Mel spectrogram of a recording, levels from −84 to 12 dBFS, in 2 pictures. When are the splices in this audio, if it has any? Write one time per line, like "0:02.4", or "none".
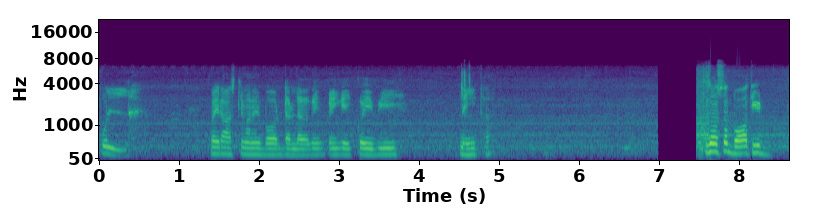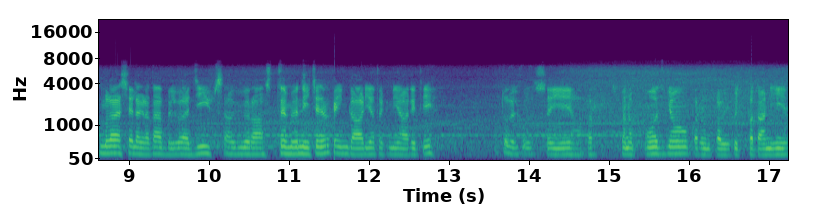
none

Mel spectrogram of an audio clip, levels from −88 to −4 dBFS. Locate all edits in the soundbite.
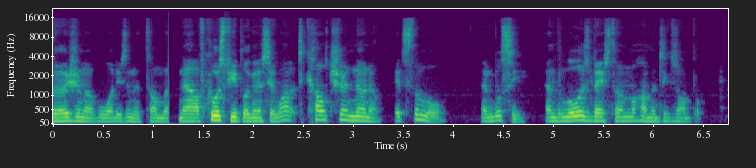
0:01.1

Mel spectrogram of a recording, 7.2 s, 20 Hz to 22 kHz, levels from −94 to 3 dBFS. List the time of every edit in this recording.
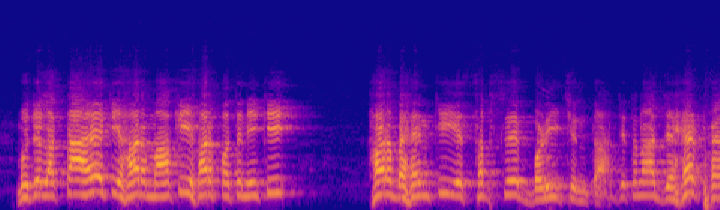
0:06.3

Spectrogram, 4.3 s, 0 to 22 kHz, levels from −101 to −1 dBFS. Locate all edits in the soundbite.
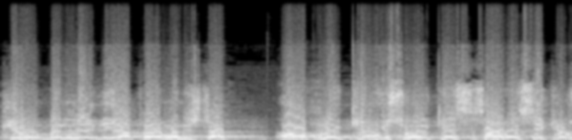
0:01.9

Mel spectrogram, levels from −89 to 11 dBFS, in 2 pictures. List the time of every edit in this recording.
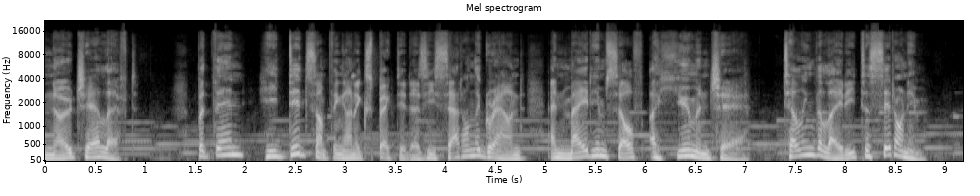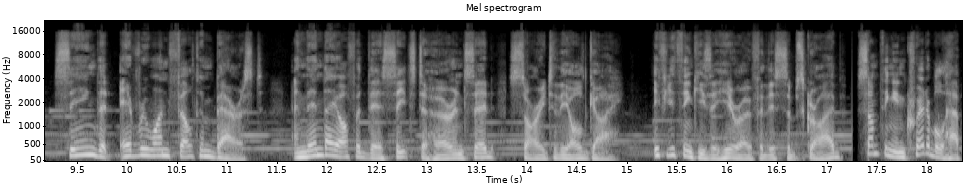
0:17.3

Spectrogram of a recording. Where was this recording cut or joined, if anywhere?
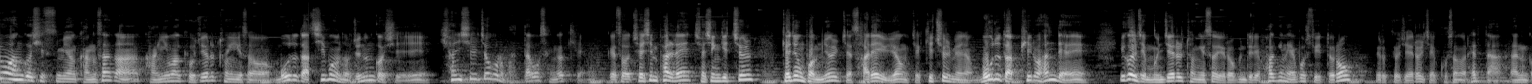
none

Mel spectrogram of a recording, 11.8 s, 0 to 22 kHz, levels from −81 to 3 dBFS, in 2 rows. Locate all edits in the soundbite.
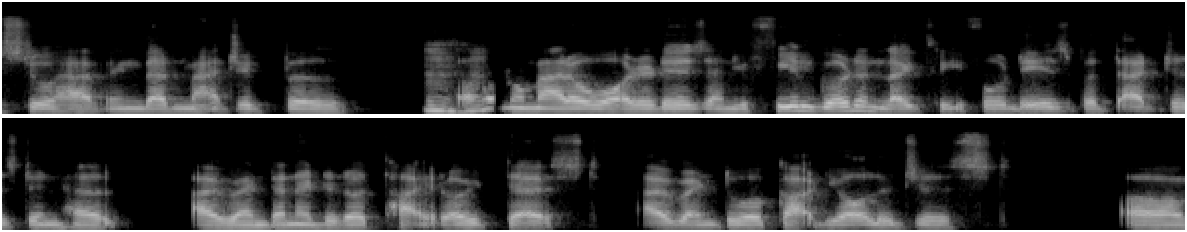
0:02.5

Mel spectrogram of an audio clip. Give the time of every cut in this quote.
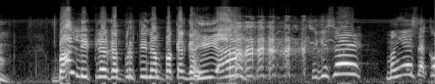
0:02.4

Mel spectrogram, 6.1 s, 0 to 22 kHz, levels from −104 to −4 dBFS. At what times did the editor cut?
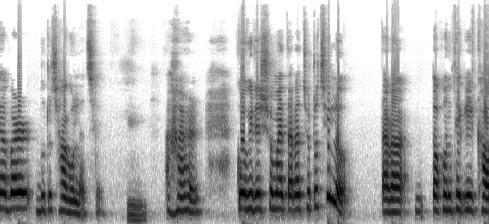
none

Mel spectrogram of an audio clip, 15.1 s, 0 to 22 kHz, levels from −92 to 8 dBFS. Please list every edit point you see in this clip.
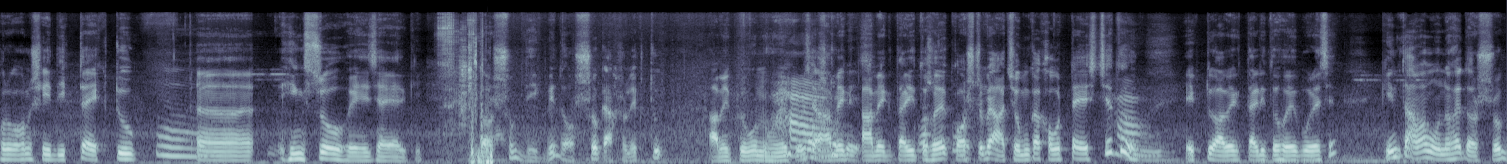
0:04.5

